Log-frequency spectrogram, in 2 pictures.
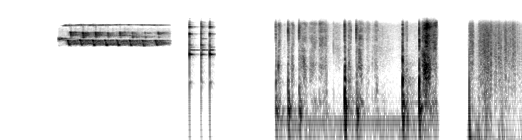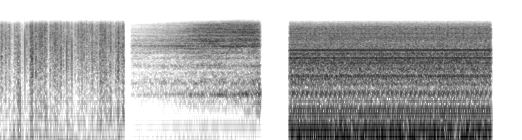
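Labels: First, there is bird vocalization. Then you can hear chinking. Afterwards, writing is audible. Later, crackling is heard. Following that, you can hear whooshing. Then an engine is audible.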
